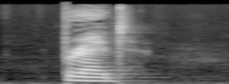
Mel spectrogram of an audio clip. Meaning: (noun) A foodstuff made by baking dough made from cereals
- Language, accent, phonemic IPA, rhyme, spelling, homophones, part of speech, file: English, Received Pronunciation, /bɹɛd/, -ɛd, bread, bred, noun / verb, En-uk-bread.ogg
